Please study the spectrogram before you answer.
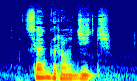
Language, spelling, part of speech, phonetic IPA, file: Polish, zagrodzić, verb, [zaˈɡrɔd͡ʑit͡ɕ], LL-Q809 (pol)-zagrodzić.wav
